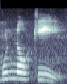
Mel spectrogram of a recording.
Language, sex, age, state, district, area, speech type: Tamil, female, 18-30, Tamil Nadu, Ariyalur, rural, read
